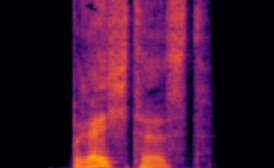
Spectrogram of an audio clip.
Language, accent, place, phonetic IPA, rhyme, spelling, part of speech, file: German, Germany, Berlin, [ˈbʁɛçtəst], -ɛçtəst, brächtest, verb, De-brächtest.ogg
- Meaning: second-person singular subjunctive II of bringen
